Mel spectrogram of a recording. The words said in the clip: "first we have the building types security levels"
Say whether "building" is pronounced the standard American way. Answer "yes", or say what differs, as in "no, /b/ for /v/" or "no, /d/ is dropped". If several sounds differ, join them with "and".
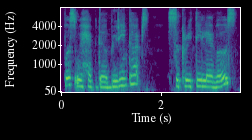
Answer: no, /l/ is dropped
